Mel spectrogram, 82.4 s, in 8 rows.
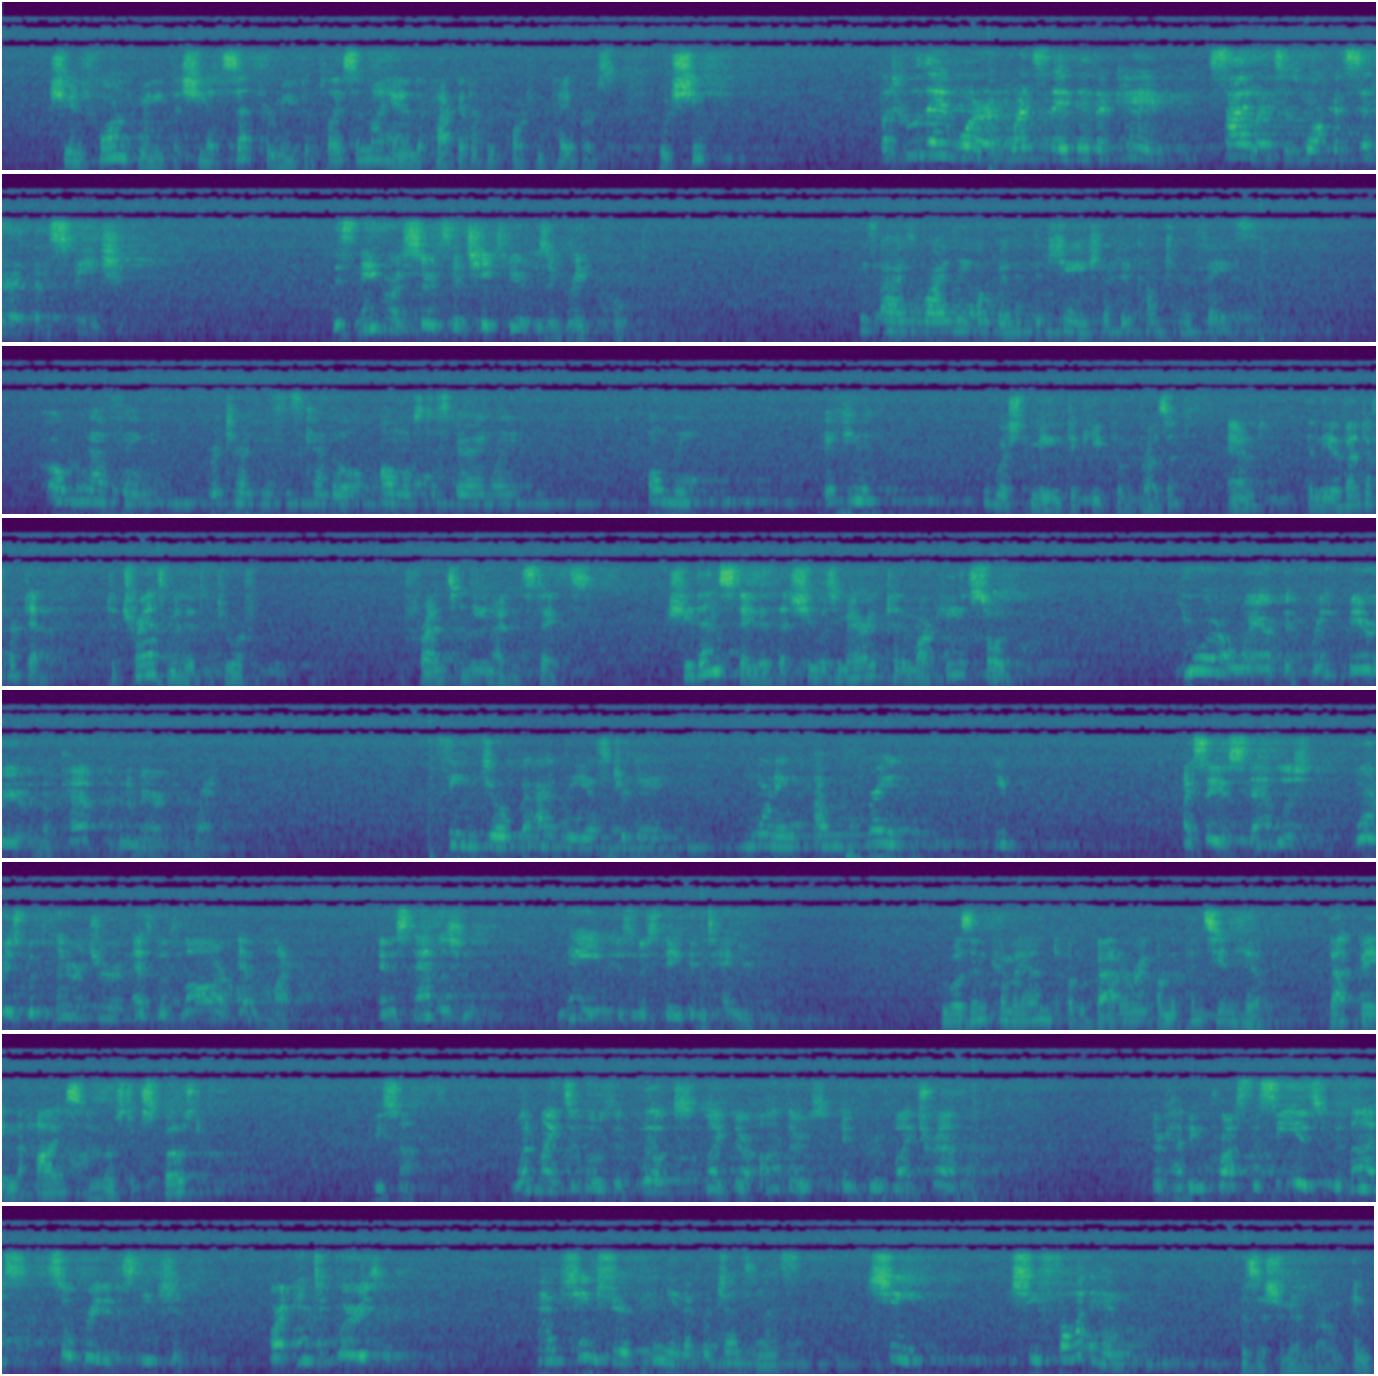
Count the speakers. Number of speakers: four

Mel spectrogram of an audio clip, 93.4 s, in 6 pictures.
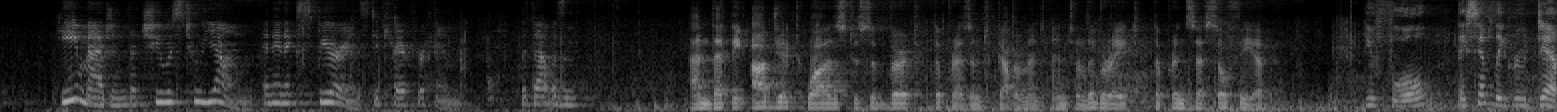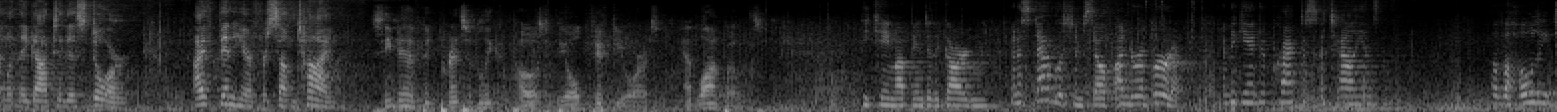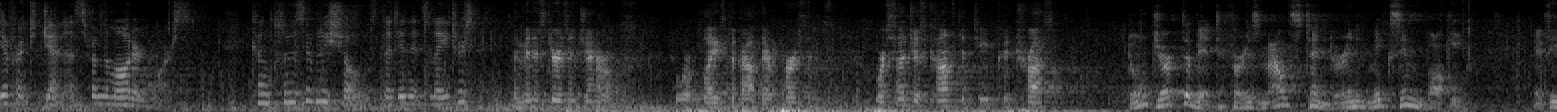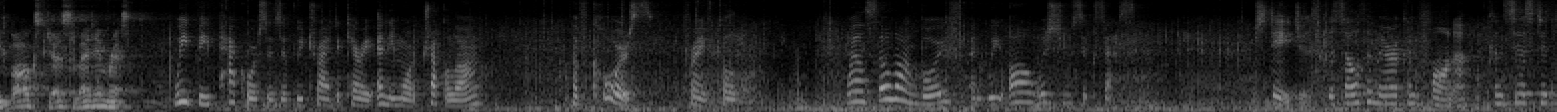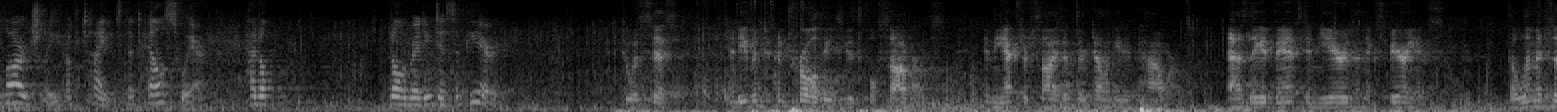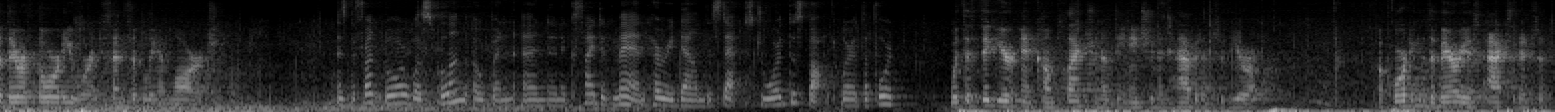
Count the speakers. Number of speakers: nine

